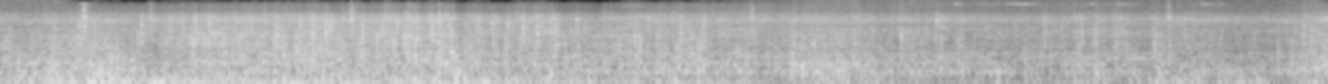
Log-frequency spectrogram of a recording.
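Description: Electric mountain bike rolling down a rough dirt trail: a continuous rush of tyre noise with many quick clicks and rattles from the bike over roots and stones, a little louder in the first couple of seconds.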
